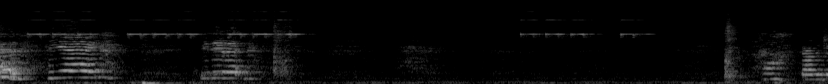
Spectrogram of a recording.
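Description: Electronic interval timer beeping, a shrill high tone in rapid pulses, marking the end of a timed work interval. It runs in two long stretches in the first three seconds, then two short runs about five seconds in before it stops.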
